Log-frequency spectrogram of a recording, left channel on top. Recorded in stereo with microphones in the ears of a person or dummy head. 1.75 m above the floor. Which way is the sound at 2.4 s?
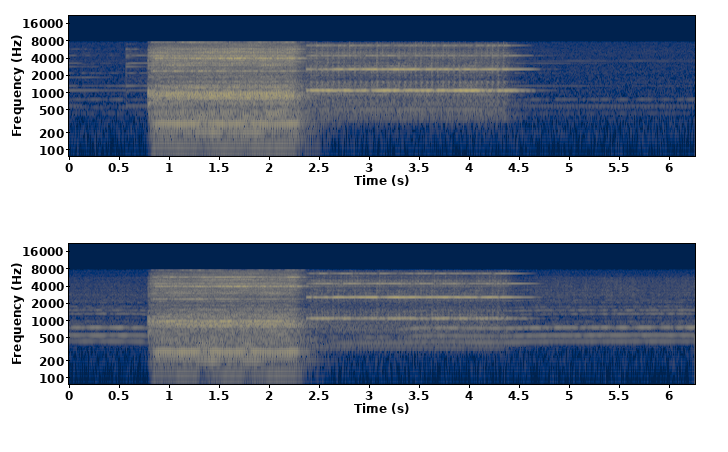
15° left (ahead or behind).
